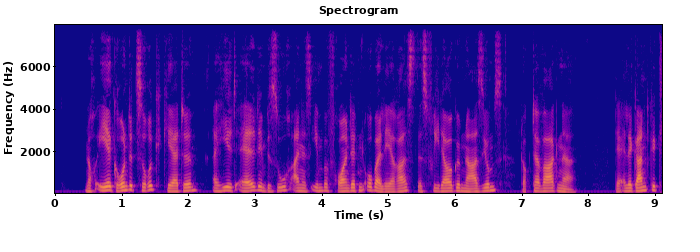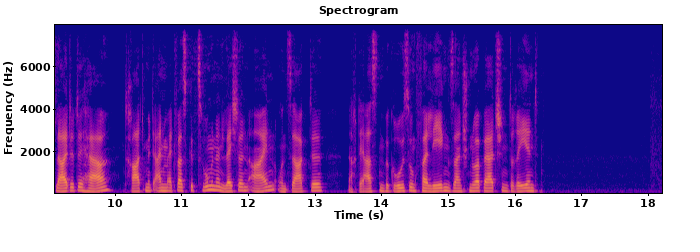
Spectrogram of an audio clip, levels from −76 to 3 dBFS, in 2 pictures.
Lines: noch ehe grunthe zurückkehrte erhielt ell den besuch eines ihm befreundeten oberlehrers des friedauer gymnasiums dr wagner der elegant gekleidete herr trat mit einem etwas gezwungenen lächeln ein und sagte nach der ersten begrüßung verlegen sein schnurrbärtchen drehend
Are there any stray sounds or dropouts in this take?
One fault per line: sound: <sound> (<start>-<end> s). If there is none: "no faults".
no faults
